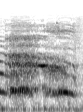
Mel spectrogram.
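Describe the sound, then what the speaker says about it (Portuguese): A rooster crows at daybreak on a cattle farm, one long drawn-out call that rings clear and close and fills the whole moment. "Tá clareando o dia e o galo faz a cantoria."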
